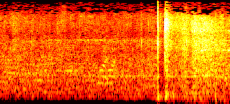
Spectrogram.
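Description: Two sharp slaps of hands striking a volleyball in quick succession, about a second and a half in, during an attack at the net. Players' voices murmur in the background.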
